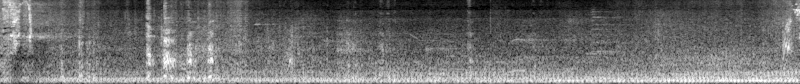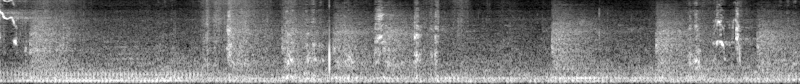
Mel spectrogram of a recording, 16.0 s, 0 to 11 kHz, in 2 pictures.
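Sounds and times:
monkeys squealing and chirping: 0.0s - 2.6s, 7.8s - 8.6s, 10.2s - 12.7s, 14.8s - 16.0s
rustling in leafy ground cover: 0.0s - 3.2s, 6.2s - 11.3s.

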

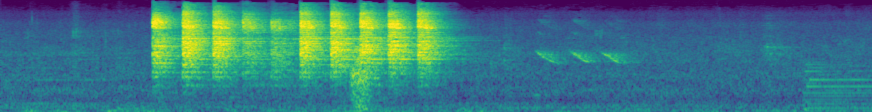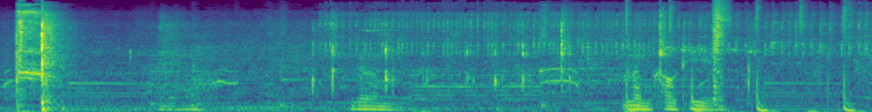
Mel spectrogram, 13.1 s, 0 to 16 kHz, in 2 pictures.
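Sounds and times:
bird chirping: 3.6s - 5.0s
rhythmic clicks: 8.6s - 13.0s.

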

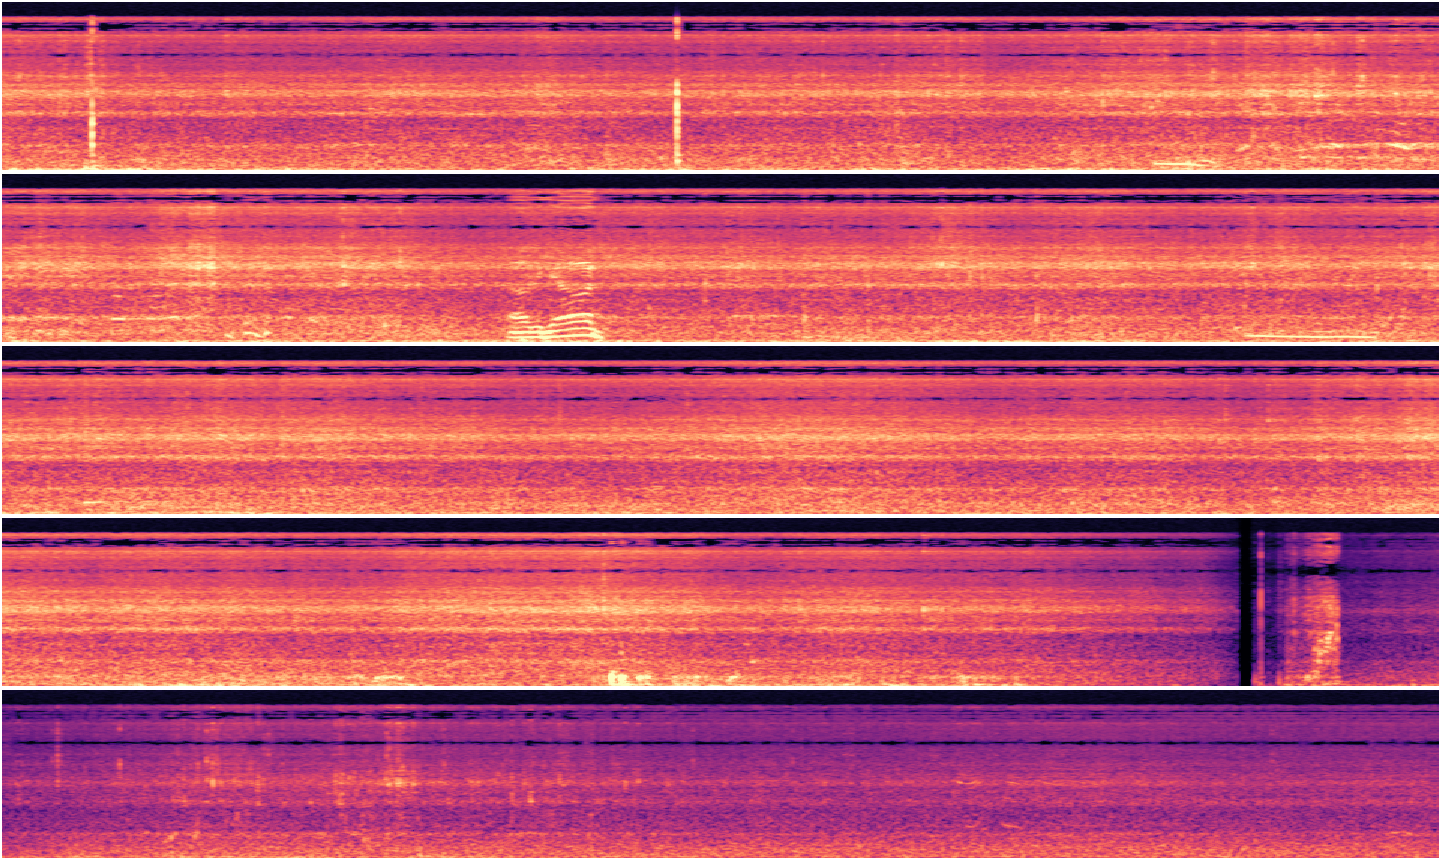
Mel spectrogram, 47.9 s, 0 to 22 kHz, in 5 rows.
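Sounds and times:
seawater sloshing and lapping: 0.0s - 13.0s, 39.0s - 42.7s
paddle strokes: 0.0s - 36.0s, 38.5s - 42.9s.

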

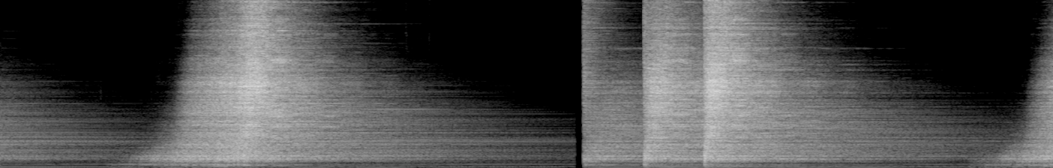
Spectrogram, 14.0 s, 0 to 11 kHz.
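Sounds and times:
crash cymbal struck: 7.8s - 14.0s.

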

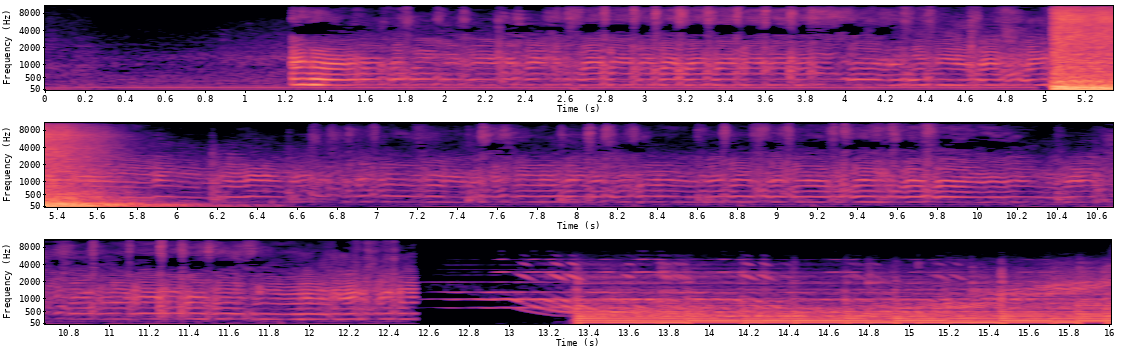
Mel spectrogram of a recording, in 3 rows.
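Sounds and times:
housefly buzzing: 1.2s - 12.6s
loud deep boom: 5.0s - 6.2s.

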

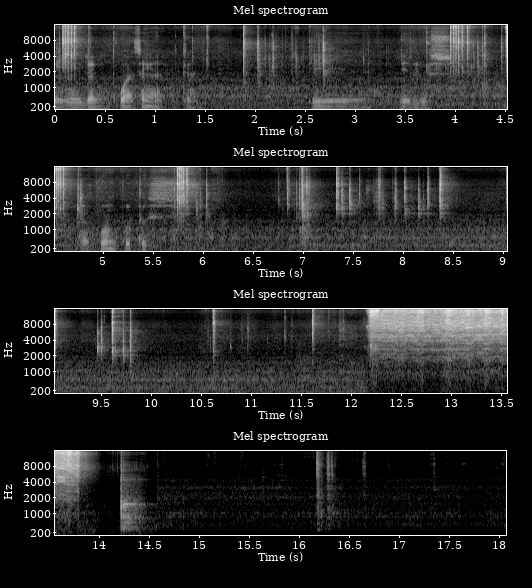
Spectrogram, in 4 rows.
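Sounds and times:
aerosol spray can hissing: 12.2s - 13.9s
socket ratchet clicking: 12.2s - 13.9s.

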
